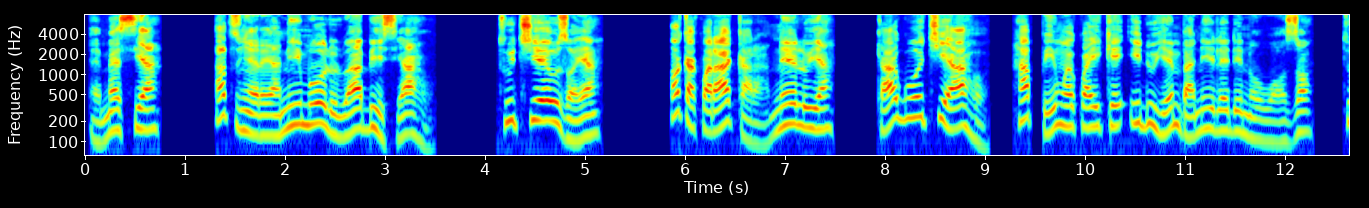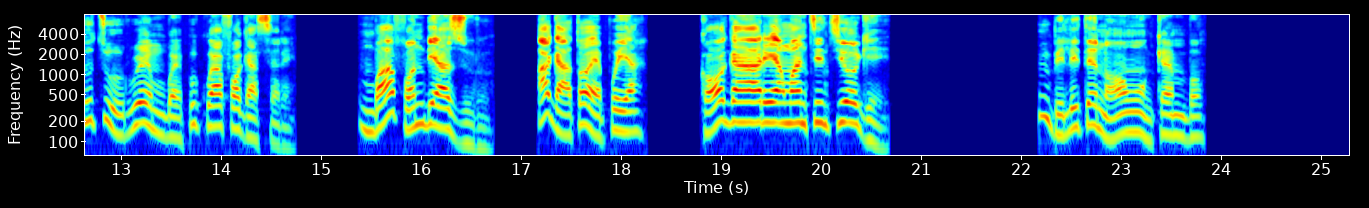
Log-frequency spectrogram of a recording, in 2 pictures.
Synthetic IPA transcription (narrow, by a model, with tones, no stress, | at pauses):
e˨me˦sɪ˦ja˦ | a˦tʊ˨ɲe˨ɾe˨ja˨ni˦m˦o˦lu˨lu˨a˦bi˦˨si˨a˦ɦʊ̰˨ | tu˦t͡ʃi˦e˦ʊ˦zɔ˨ja˦ | ɔ˦ka˨kʷa˨ɾa˨a˦ka˨ɾa̰˨ne˦lu˦ja˦ | ka˨a˦ɡʷʊ˦o˦t͡ʃi˦a˨a˦ɦʊ̰˨ | ha˦pɪ˨˦ŋʷe˦kʷa˦i˦ke˦ʔi˦du˦ɦje˨m̩˦ba˨niː˦le˦dɪ˦nʊ˨wɔ̰˨zɔ˦ | tu˦tu˦o˨ɾu˦e˦ŋ͡m̩˨ɡ͡be˨pu˦kʷu˦a˦fɔ˦ɡa˨sɪ̰˨ɾɪ̰˨ | ŋ͡m̩˨ɡ͡ba˦fɔ˨n̩˦dɪ˦a˦zṵ˨ɾṵ˨ | a˦ɡa˨a˨tɔ˦ɪ˨pʊ˦ja˦ | kɔ˨ɔ˦ɡa˦a˦ɾɪ˦ja˦ŋʷa˦n̩˦tɪ˦n̩˦ti˦o˦ɡḛ˨ | m̩˦bi˨li˦te˦nɔ˨˦ŋʷʊ˦ŋ̩˨ke˦m̩˦bʊ˦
